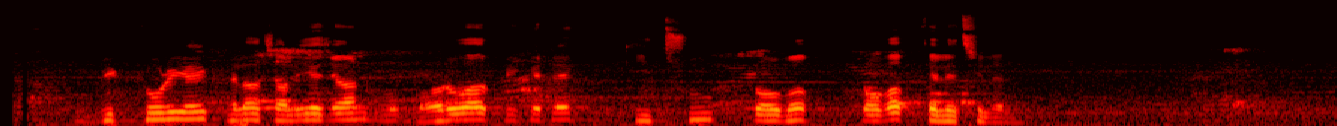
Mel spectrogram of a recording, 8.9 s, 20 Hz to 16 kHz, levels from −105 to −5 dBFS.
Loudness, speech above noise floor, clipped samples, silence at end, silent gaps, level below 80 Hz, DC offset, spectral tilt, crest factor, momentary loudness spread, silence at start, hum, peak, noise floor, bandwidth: -51 LUFS; 32 dB; under 0.1%; 0.65 s; none; -82 dBFS; under 0.1%; -7 dB/octave; 20 dB; 15 LU; 0.65 s; none; -34 dBFS; -82 dBFS; 8.4 kHz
